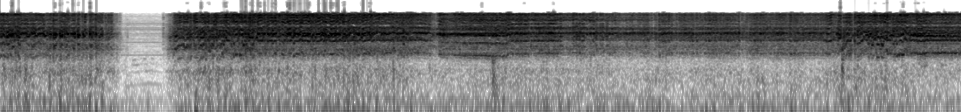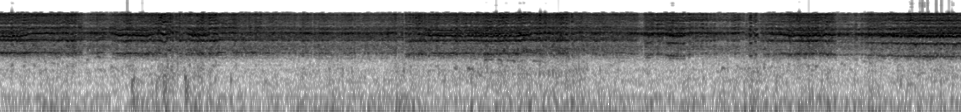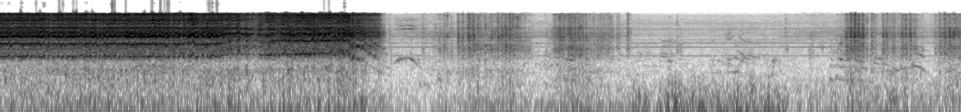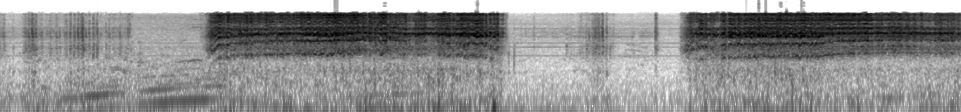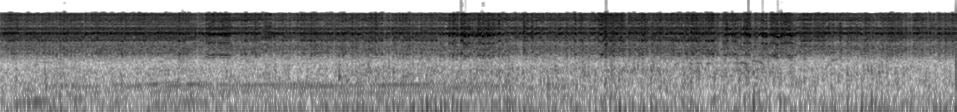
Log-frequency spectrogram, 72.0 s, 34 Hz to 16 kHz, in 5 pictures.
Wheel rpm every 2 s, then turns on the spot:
150, 100, 210, 220, 230, 230, 220, 220, 230, 230, 230, 220, 220, 210, 210, 210, 210, 70, 20, 10, 0, 20, 20, 120, 230, 130, 20, 190, 230, 230, 230, 230, 230, 230, 220, 230.
34-40 42-46 50-52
